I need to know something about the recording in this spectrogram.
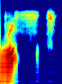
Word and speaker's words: wrist: This word is wrist. The R makes the sound, the W is silent, and then we hear a wrist.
